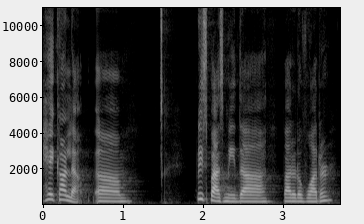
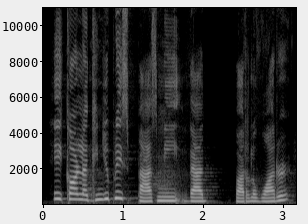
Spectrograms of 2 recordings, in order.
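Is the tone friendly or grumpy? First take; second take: grumpy; friendly. First: The voice sounds cold and grumpy. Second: The voice sounds warm and friendly.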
